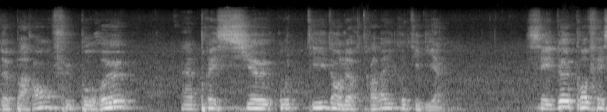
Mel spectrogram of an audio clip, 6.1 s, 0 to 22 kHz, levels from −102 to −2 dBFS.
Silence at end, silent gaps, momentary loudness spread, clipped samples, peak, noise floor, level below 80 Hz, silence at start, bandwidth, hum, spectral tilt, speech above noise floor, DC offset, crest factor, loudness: 0 s; none; 13 LU; under 0.1%; -10 dBFS; -51 dBFS; -56 dBFS; 0 s; 15 kHz; none; -6 dB/octave; 26 dB; under 0.1%; 18 dB; -26 LUFS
